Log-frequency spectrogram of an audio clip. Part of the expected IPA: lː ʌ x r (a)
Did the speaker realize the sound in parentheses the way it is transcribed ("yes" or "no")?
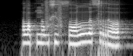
no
